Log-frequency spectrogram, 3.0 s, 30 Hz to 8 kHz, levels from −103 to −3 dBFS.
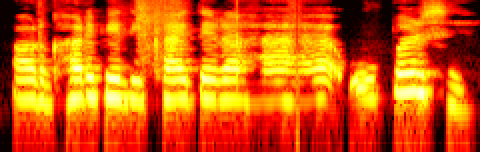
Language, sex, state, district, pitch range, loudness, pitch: Hindi, female, Bihar, Sitamarhi, 200-220 Hz, -17 LUFS, 215 Hz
